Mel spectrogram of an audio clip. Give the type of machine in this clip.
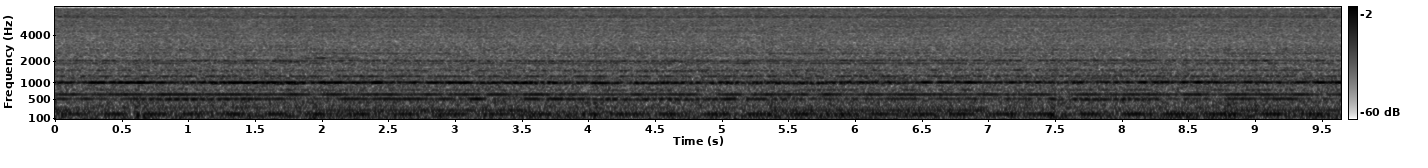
slide rail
